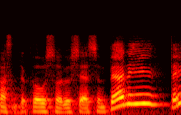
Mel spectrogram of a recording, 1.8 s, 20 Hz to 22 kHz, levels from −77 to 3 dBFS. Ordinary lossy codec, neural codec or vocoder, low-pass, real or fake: AAC, 64 kbps; codec, 16 kHz, 0.5 kbps, FunCodec, trained on Chinese and English, 25 frames a second; 7.2 kHz; fake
